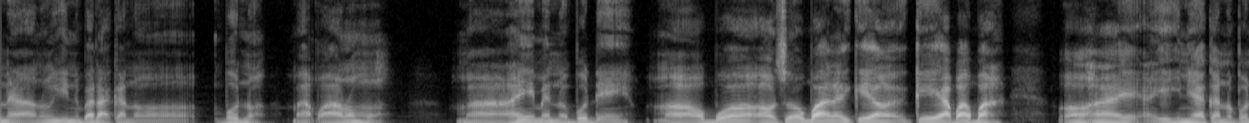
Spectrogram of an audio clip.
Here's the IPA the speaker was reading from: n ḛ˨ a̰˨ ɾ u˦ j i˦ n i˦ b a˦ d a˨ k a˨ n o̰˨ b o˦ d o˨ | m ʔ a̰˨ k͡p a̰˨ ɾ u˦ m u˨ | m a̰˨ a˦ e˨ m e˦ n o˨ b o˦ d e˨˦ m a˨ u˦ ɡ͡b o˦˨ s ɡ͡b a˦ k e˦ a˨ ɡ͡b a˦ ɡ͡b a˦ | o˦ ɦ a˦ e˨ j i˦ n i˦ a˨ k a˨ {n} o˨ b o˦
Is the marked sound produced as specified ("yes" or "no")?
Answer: yes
